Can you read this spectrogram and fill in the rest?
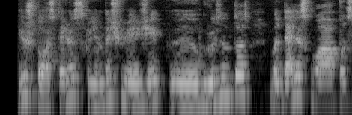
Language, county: Lithuanian, Klaipėda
